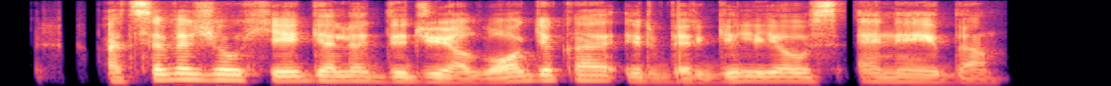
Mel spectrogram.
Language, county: Lithuanian, Tauragė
